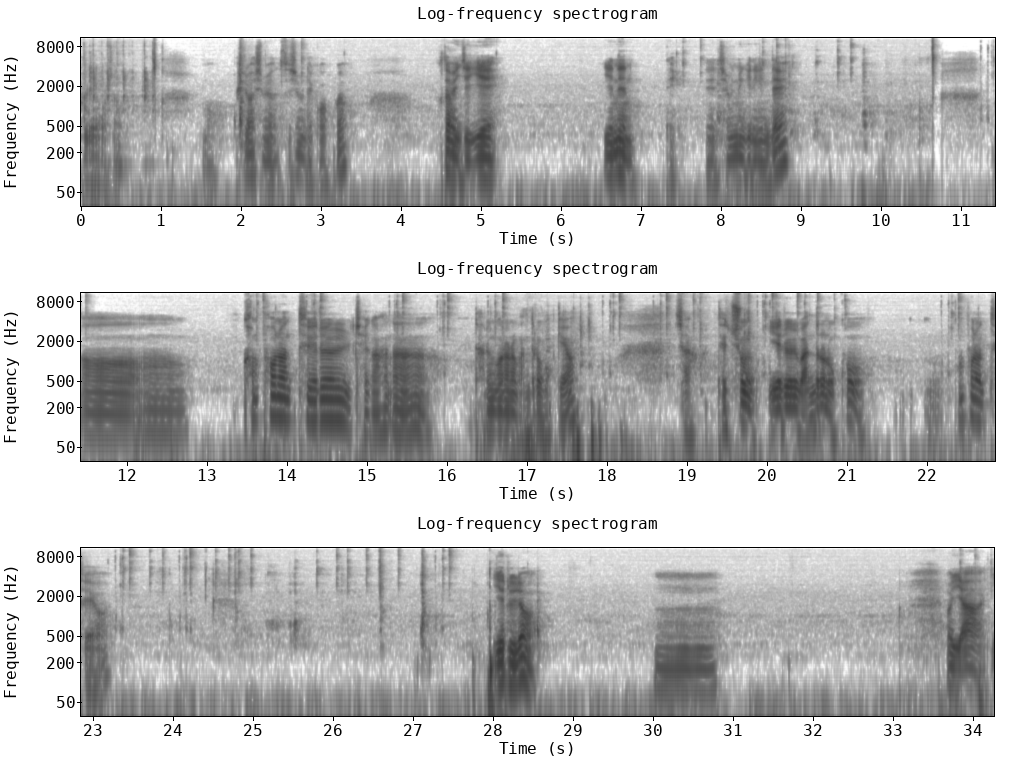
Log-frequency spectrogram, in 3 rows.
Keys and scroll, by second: 19.5 shift+space.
